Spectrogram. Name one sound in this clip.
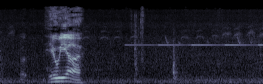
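A car door opens with a click.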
